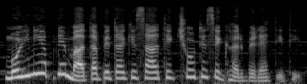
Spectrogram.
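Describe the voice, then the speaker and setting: A woman's voice: high voice, wildly swooping pitch, brisk, soft background music. A woman narrating a scripted cartoon story in a dramatic storytelling style.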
